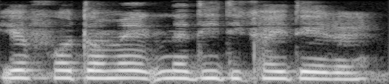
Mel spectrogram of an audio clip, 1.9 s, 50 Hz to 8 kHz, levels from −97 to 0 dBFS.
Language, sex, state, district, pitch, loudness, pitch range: Hindi, female, Arunachal Pradesh, Longding, 255 Hz, -14 LUFS, 245-260 Hz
